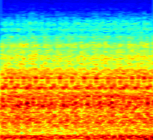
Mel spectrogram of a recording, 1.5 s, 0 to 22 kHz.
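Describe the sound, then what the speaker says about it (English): A tractor engine idles steadily in Farming Simulator 19, a low, even rumble with a broad hiss on top, constant and alone throughout. "I'll turn the engine off for a second."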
